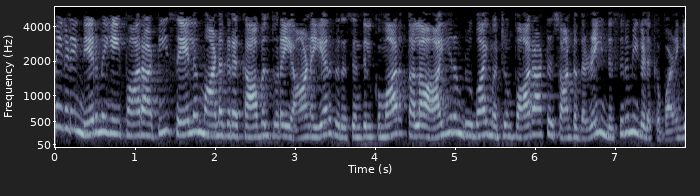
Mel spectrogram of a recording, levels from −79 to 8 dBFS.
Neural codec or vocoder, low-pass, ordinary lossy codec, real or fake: none; 5.4 kHz; none; real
